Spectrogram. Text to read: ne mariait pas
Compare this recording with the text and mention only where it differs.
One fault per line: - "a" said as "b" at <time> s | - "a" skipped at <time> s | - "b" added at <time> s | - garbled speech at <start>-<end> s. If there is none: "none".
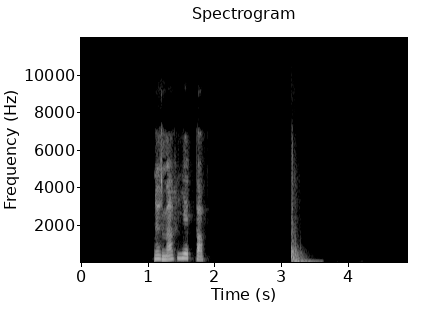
none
